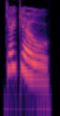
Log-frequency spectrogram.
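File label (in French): "cacao", French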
